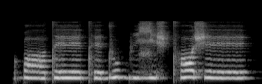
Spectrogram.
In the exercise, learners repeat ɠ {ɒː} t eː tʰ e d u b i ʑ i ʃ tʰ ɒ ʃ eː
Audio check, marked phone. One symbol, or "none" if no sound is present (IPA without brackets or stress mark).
ɒː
